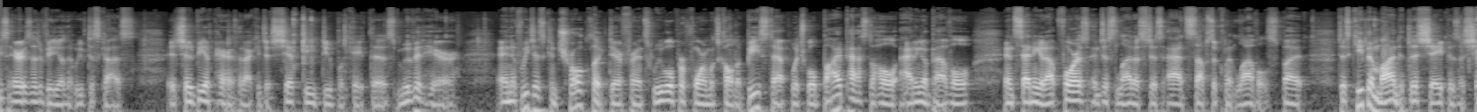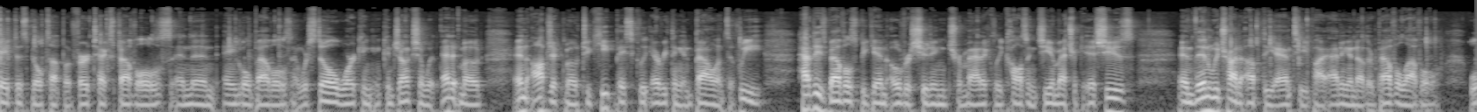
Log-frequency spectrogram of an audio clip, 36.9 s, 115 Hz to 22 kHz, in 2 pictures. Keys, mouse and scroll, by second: 1.8 click, 2.2-4.3 typing, 2.5 right click, 3.4 click, 5.0 click, 5.4 shift+click, 5.9 q, 8.7 ctrl+Num_Lock, 8.9 ctrl+click, 14.6 click, 15.1 shift+middle click, 15.4-16.2 scroll up 1, 16.3 click, 17.0-20.0 typing, 17.3 right click, 18.1 click, 19.5 click, 20.2 click, 21.3 q, 21.7 ctrl+click, 23.7-24.0 scroll down 1, 24.0 middle click, 24.2-24.6 scroll up 2, 26.7 middle click, 27.2 scroll down 1, 27.3-27.7 scroll up 1, 27.7 q, 28.3 click, 30.6 click, 32.4-33.3 scroll down 2, 33.3 click, 33.8 scroll down 2, 34.1 shift+d, 34.3 x, 34.7 y, 35.4 click, 35.9 click, 36.2 q.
